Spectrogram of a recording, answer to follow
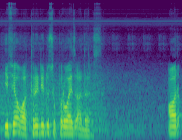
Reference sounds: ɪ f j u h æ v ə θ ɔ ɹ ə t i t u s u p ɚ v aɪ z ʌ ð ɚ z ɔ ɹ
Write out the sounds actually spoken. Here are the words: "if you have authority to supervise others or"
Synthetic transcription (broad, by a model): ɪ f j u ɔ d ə t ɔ ɹ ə t i t u s u p ɚ v aɪ z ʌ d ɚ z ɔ ɹ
